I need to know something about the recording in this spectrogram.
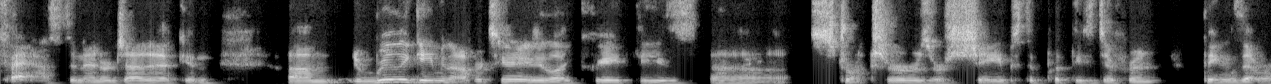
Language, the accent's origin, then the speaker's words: English; United States; growing up in America in the second half of the 20th century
